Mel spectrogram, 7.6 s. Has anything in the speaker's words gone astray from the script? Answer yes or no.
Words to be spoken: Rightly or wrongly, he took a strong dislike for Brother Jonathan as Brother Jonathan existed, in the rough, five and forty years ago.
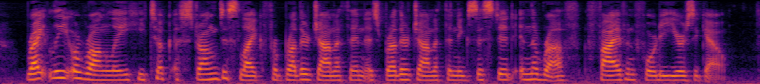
no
